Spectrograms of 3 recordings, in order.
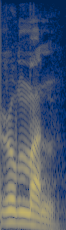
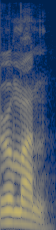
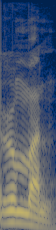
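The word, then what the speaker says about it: رمان: ডালিমকে বলে থাকে রুমান, সঠিক উচ্চারণ হচ্ছে রুম্মান। সৌদি আরবে আপনারা দেখবেন রুমান, আর সঠিক উচ্চারণ হচ্ছে রুম্মান, রুম্মান মানে হচ্ছে ডালিম বা ডালিম ফল।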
